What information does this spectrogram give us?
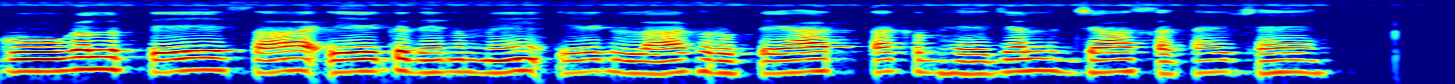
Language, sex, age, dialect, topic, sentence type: Maithili, male, 18-24, Eastern / Thethi, banking, statement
